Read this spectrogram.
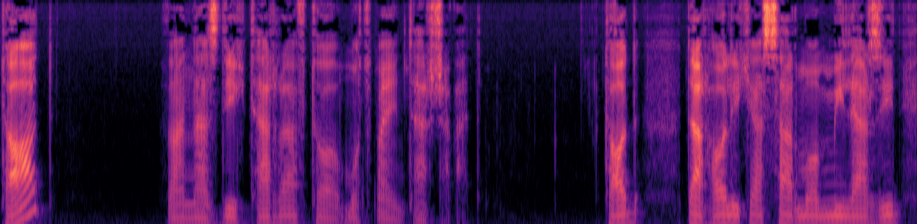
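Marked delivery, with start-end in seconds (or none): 0.0-0.4 higher, louder questioning call of a name; raised rising call. A narrator's reading. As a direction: call to a friend, unsure it is them. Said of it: "صدایش زد".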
